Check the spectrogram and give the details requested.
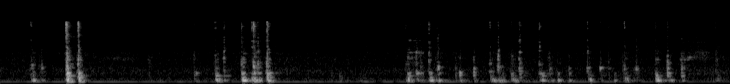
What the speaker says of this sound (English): you can type a description of the file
